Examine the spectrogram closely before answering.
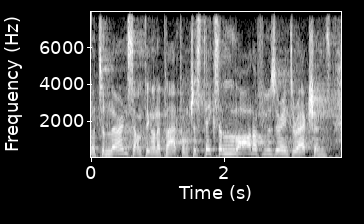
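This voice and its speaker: There is noticeable background noise as a man speaks at a very fast pace. He has a high voice and an Austrian accent. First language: German. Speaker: start-up co-founder and CEO. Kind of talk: panel discussion.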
